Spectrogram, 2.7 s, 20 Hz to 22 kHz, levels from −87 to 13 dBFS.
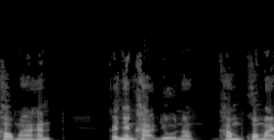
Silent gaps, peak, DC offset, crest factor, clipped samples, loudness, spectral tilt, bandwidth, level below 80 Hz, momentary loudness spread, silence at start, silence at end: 0.96-1.04 s; -8 dBFS; under 0.1%; 18 dB; under 0.1%; -27 LUFS; -6 dB/octave; 14 kHz; -62 dBFS; 9 LU; 0 s; 0 s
